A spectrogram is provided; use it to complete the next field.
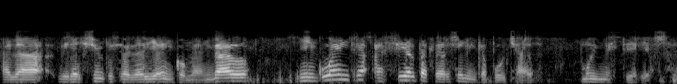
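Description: Natural-voiced reading aloud with lively intonation.

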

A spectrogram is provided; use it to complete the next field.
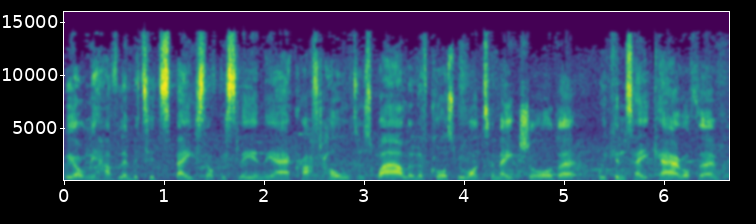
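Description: A woman talks at a fairly quick pace in monotone, flat intonation over noticeable background noise. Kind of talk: interview answer and customer talk. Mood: cheerful, emotional. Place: hall.

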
